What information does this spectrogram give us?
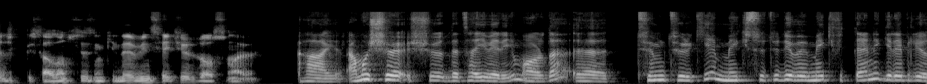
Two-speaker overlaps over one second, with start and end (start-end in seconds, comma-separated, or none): none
